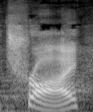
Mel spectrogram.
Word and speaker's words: trie: So a try, sort of a weird name in pronunciation, short for retrieval, pronounced try.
